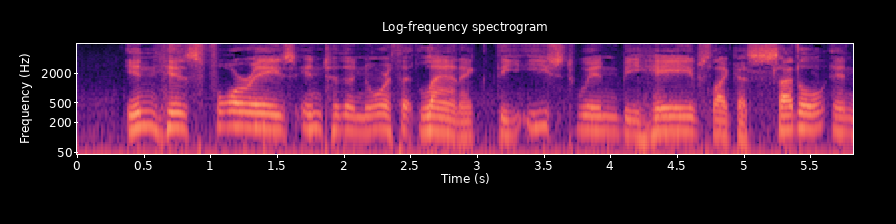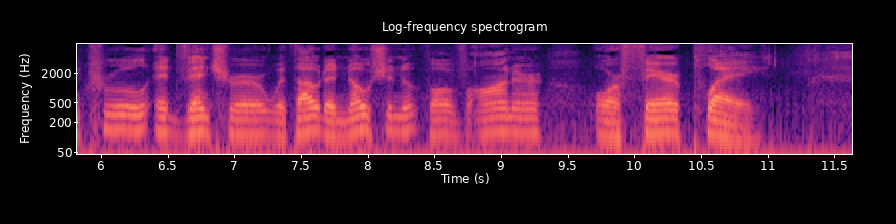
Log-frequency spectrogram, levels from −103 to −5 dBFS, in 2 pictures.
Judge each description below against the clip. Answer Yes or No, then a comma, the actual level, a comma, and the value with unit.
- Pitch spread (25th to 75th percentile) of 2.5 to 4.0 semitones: Yes, average, 3.7 semitones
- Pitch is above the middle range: No, low, 125 Hz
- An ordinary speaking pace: No, slow, 130 wpm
